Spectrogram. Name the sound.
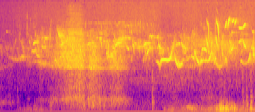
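eurasian blackcap song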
